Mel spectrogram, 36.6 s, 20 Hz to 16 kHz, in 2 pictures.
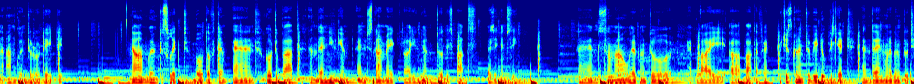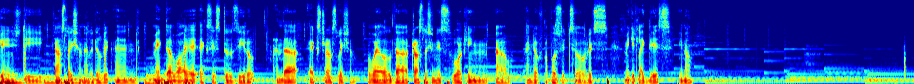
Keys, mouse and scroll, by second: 0.4 r, 2.5-3.2 scroll down 1, 13.1 right click, 17.6-18.2 scroll down 1, 27.2 typing, 27.4 Return, 32.7 typing.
